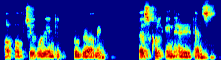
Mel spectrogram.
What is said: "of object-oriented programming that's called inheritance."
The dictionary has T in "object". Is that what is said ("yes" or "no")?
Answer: no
